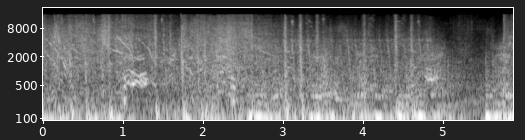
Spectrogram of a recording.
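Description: Lightsabers clash and crackle against blaster bolts.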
